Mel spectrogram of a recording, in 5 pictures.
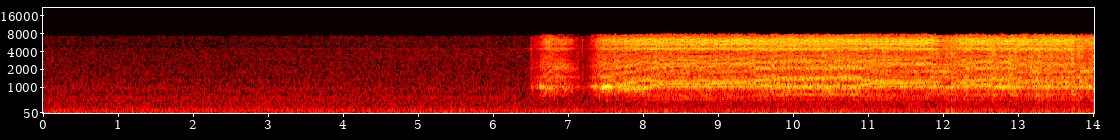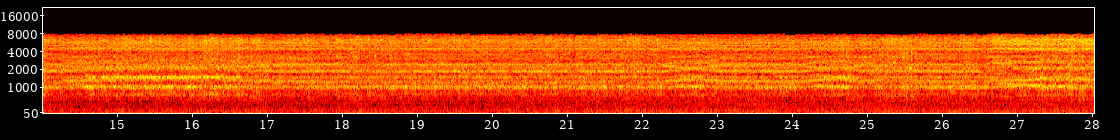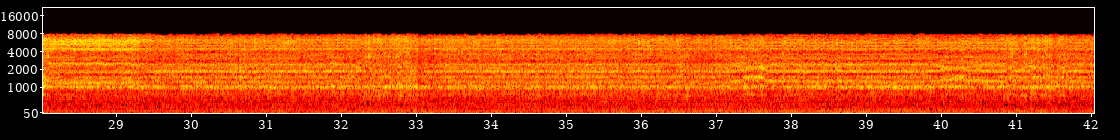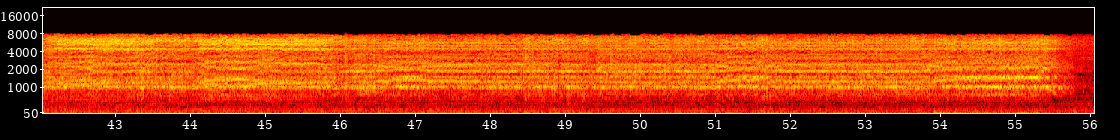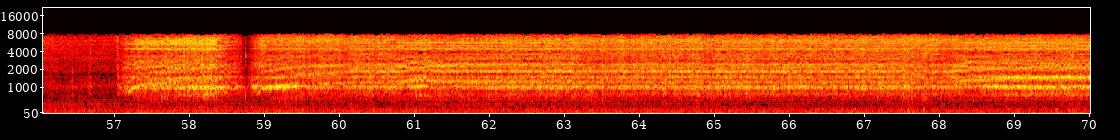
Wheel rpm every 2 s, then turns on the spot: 0, 0, 0, 30, 150, 160, 160, 160, 160, 160, 160, 160, 160, 160, 160, 160, 160, 160, 160, 160, 160, 160, 160, 160, 160, 160, 160, 130, 30, 110, 160, 160, 160, 160, 160.
none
